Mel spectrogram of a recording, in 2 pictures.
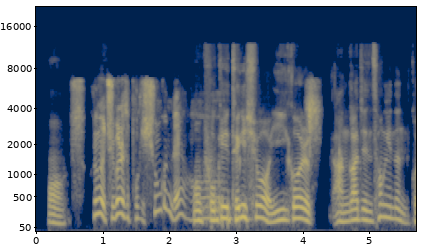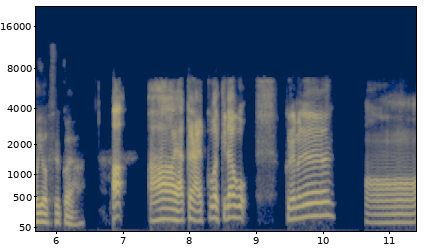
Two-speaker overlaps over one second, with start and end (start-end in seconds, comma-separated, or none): none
